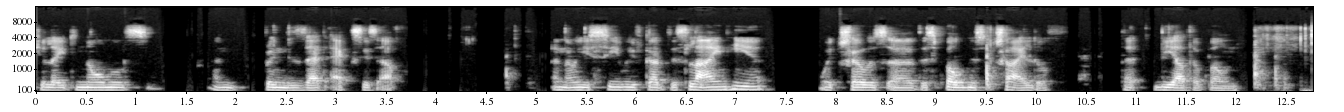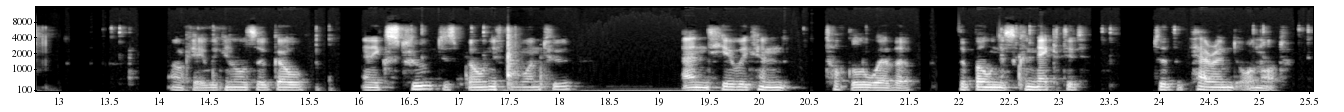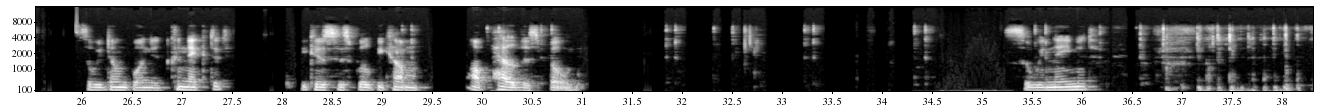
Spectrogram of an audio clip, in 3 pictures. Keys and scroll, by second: 15.5 e, 36.8 typing.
